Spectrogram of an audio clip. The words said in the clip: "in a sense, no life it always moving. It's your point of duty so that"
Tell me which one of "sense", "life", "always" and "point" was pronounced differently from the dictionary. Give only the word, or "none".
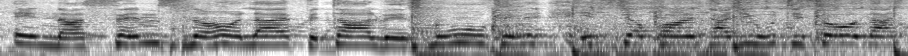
none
